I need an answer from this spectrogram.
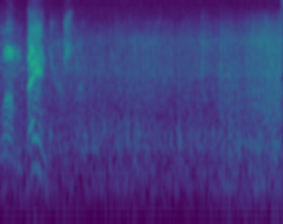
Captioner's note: approaching hoofbeats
